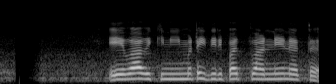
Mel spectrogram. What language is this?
Sinhala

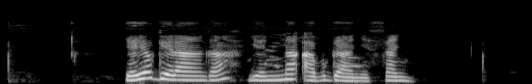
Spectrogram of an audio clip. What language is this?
Ganda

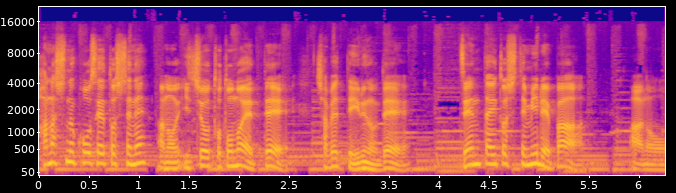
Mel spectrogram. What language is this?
Japanese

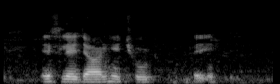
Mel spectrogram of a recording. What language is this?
Urdu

